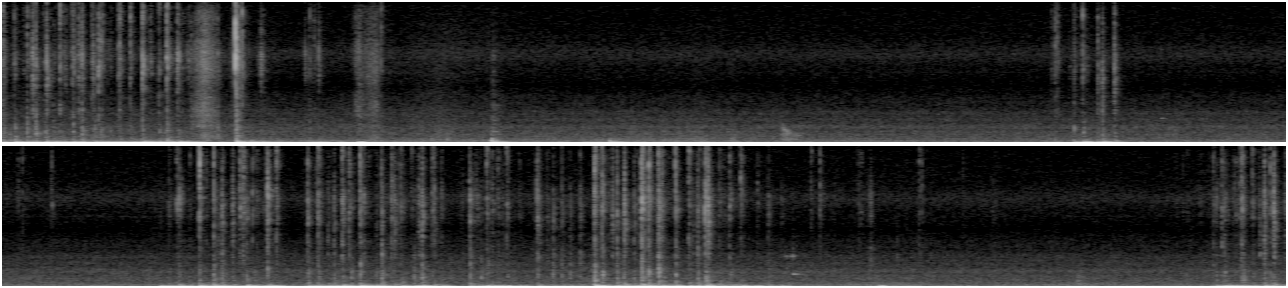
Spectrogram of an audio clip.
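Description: Typing on a computer keyboard during a live chat about rookie sports cards, steady clicking in bursts with pauses, close to the microphone, with occasional talking in the background.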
